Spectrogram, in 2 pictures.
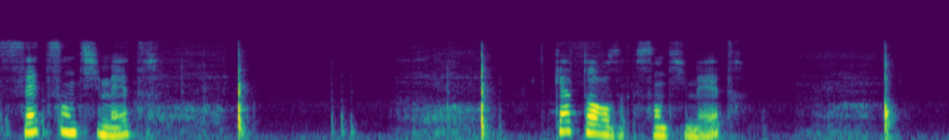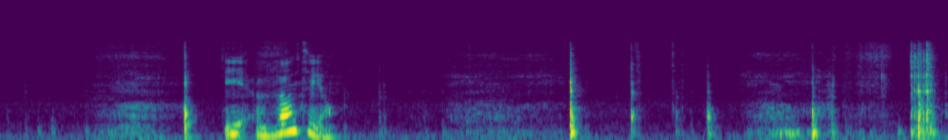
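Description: A bone folder scrapes along paper.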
